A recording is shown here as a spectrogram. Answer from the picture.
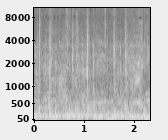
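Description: Hawaiian dance chant: voices chanting over sharp percussive beats at a steady pace.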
